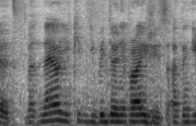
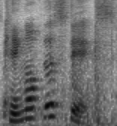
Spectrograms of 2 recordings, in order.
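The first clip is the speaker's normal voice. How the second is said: drawn out, higher announcer call; 6 semitones higher, much slower than usual. Acted. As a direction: boom it like a game show host. Dramatic announcer repeat.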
